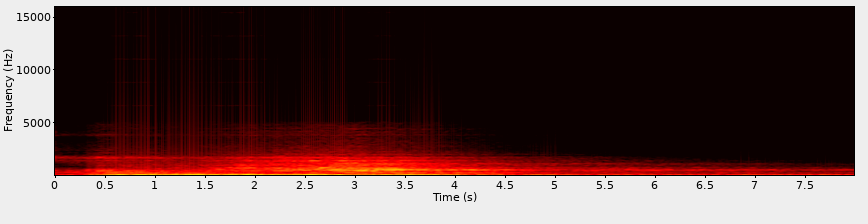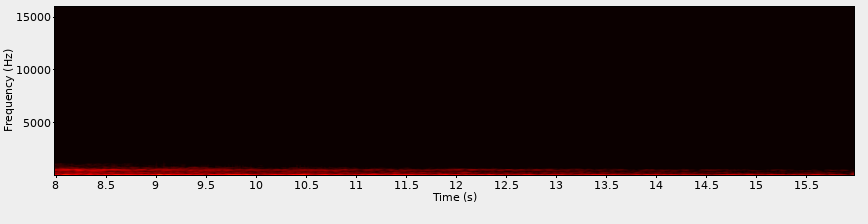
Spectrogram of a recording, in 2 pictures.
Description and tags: A creepy sound I made with Audacity
creepy, eerie, spooky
